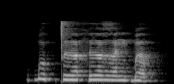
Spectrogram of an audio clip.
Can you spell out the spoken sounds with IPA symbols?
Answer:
ɓ u˦˥ p̚ t̪ ɨ˧ ə̯ h ɨ˧ ə̯ ɣ ə˧ n ɓ ə˨˩ p̚

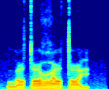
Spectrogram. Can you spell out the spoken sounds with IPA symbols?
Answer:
o dˤ o ʕ ɛ dˤ ɪ

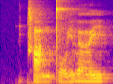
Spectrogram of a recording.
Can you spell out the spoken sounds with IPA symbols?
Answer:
c a˨˩ n t̪ o˨˩˦ j l ə˧ j

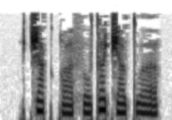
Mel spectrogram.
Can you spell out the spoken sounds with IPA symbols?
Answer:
t͡ʃ a˦˨ k qʷ a˨ θ o˨ t ɐ˦ t͡ʃ a˨ tʷ ɐ˨

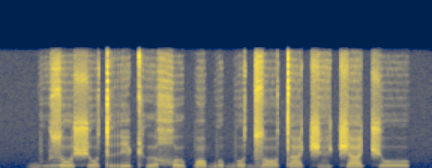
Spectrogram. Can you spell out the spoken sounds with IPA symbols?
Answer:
b ṳ˧˥ z o˥ ʃ o˨˩ t r i˧˥˧ ʈʰ ɯ˨˩ χ u˧˥ p ɔ˥ b o˧ b o˨˩ d͡z ɔ˧˩˧ t a˨˩ t͡ʃ æ̤˥ t͡ʃ a˥ t͡ʃ o˧˩˧

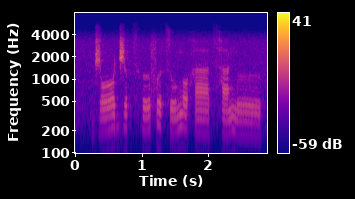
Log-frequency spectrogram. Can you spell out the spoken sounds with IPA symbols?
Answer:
d͡ʒ ɔː d͡ʒ ɤ t͡sʰ ɤ f ɤ t͡s o ŋ ɔ h aː t͡sʰ a ŋ ɤː

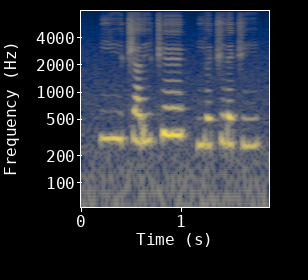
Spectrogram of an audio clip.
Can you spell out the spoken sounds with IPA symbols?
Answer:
j iː˦ t͡ʃ a˦ ɾ i˧ t͡ʃ ɛ̃˦ | j ə˧ t͡ʃ ɨ˧ ɾ ɛ˧ t͡ʃ i˧

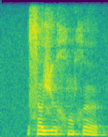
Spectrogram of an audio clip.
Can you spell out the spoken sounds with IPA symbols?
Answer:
s ɐ ʑ ø x ɔ̃ x œ

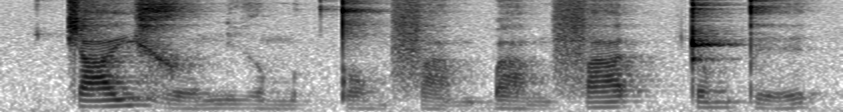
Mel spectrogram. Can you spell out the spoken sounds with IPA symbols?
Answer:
c a˧˥ j ɣ əː˨˩˨ n i˨˩ ə̯ m ə˨˩ k̚ t̪ ɔ˨˩ m f a˨˩˨ m ɓ a˨˩ m f a˦˥ t̚ | ʈ ə˧ m t̪ e˨˩˦

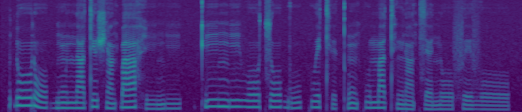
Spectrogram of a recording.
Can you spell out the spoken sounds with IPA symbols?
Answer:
ɗ oː˦ ɾ oː˨ ɡ͡b ũ˨ n a˨ t ɪ˦ ʃ ã˨ k͡p aː˦ h iː˨ ŋ i˦ | kʼ iː˦ ŋ iː˦ β oː˦ t͡s oː˦ ɡ uː˨˦ kʷ e˦ tʰ ɪ˨ kʼ ũ˦˨ kʷ ɪ˦ m a˦ tʰ ĩ˨ ɾ ã˨ t͡s ɛ˨ n oː˨ f e˨ v oː˨

